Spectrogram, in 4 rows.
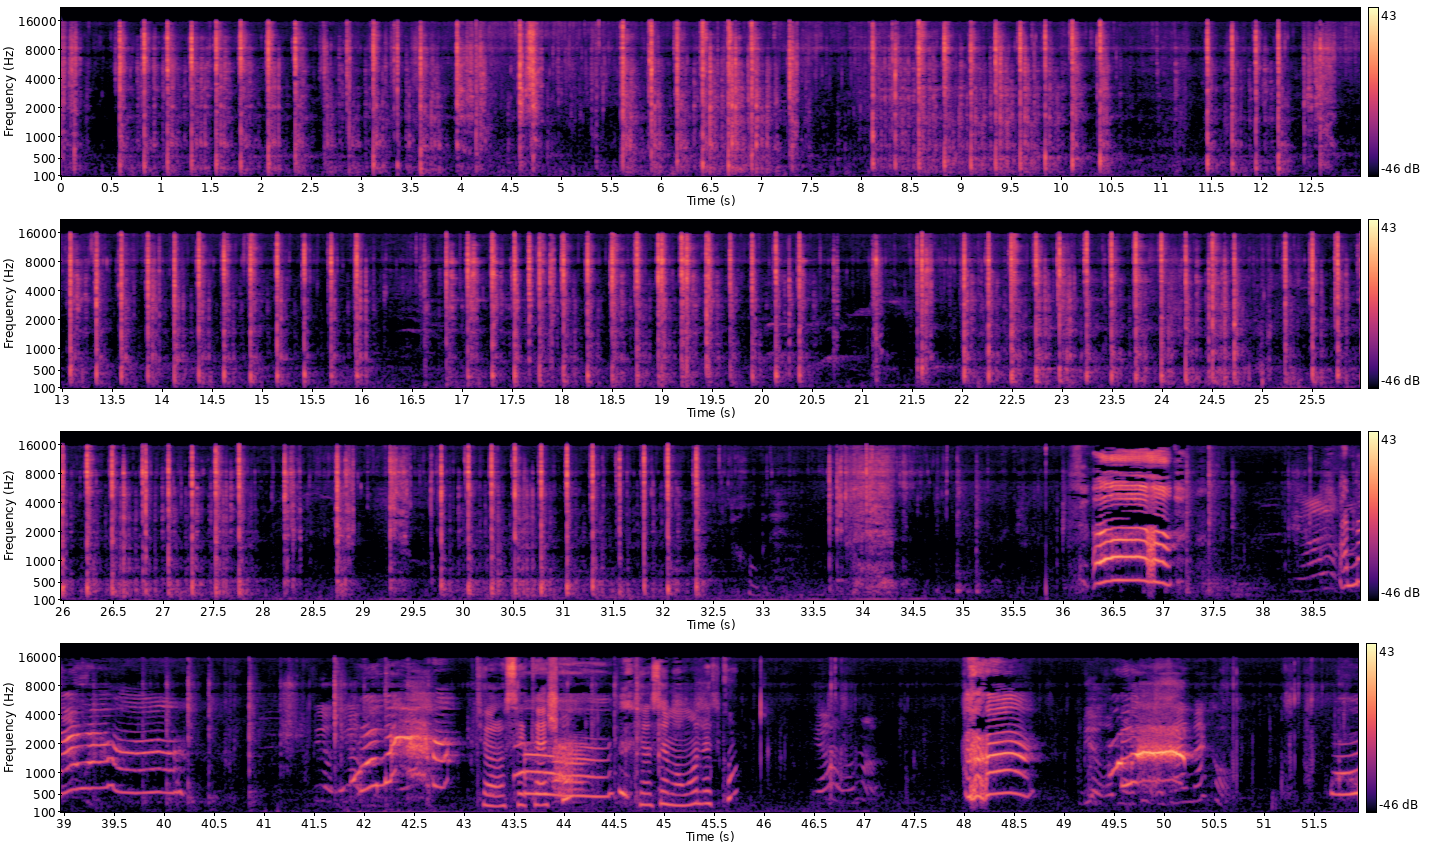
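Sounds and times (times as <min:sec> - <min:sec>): metal ladle scraping a pot: 0:00.8 - 0:05.0, 0:05.6 - 0:13.6, 0:19.2 - 0:32.5, 0:33.6 - 0:35.0.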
